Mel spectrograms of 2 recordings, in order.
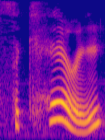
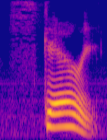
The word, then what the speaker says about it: scary: final word scary also it's not secare ii it's scary okay Gary the syllable goes on though I mean the stress goes on the first syllable so some other words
